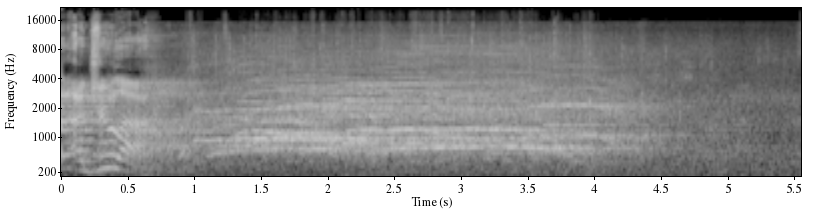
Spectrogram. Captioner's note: audience cheering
